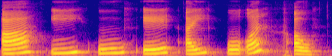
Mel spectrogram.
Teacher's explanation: इनके उच्चारण में ह्रस्व स्वर की अपेक्षा दुगना समय लगता है, अर्थात 2 मात्रा का समय लगता है। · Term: दीर्घ स्वर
